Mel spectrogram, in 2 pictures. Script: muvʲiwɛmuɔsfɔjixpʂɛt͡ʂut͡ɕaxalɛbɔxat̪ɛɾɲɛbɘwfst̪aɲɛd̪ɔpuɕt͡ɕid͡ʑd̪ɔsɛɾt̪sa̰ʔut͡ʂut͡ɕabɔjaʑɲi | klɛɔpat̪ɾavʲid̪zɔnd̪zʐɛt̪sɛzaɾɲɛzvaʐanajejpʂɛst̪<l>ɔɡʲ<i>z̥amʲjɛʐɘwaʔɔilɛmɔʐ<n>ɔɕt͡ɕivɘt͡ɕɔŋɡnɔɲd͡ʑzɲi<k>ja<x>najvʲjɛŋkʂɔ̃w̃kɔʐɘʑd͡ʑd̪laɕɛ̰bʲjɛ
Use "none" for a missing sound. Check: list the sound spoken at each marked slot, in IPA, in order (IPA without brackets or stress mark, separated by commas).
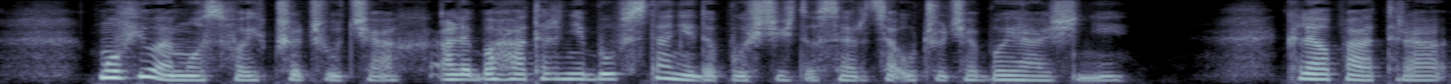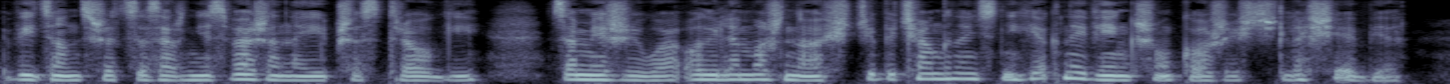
ɾ, i, n, x, k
